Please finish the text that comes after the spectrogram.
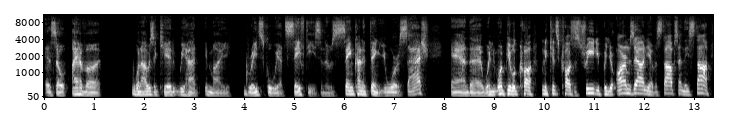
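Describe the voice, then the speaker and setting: A man's voice: on the low side, normal speed, bright, forceful tone, no room sound, studio quality. A man hosting an interview, asking rambling, jokey questions in a casual chat. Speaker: interviewer, host.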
